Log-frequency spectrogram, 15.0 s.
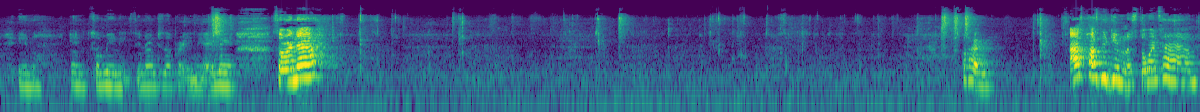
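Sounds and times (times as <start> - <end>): person chewing crispy food: 4.2 - 12.1.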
